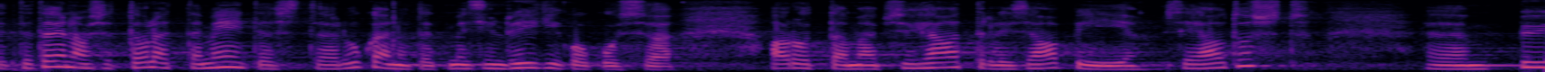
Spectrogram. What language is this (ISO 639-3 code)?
est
